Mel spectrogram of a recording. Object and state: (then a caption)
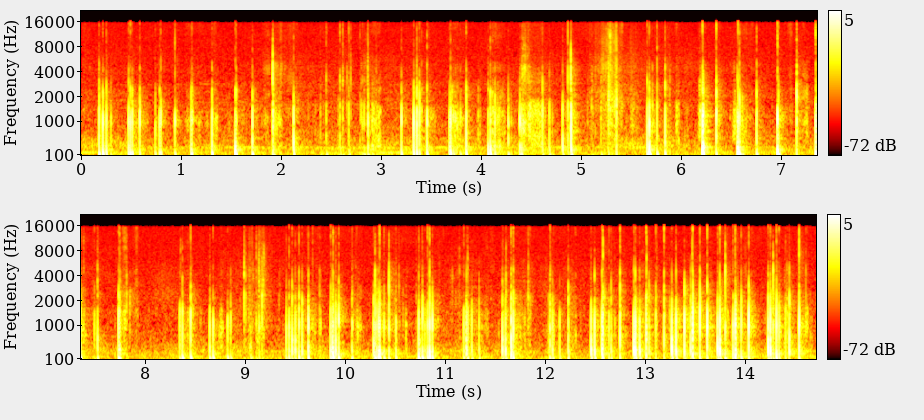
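Tablet in synthetic leather folio case. A closed white synthetic leather folio tablet case is held up and turned while fingertips and long nails tap and scratch its cover. A rapid, irregular run of short, dry, dull taps sits over soft scratching and crinkly rubbing, with almost no ring after each tap.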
